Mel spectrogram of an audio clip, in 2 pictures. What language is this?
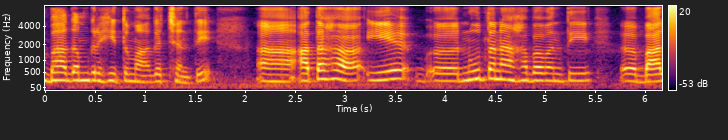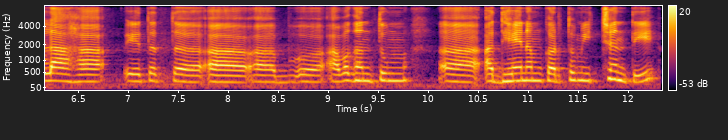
Sanskrit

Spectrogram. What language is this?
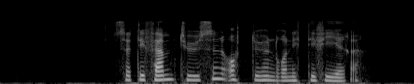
Norwegian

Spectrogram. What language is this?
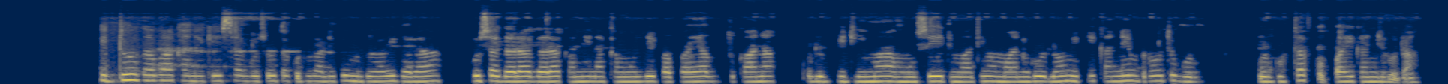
Oromo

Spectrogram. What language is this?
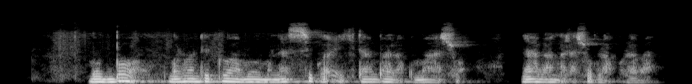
Ganda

